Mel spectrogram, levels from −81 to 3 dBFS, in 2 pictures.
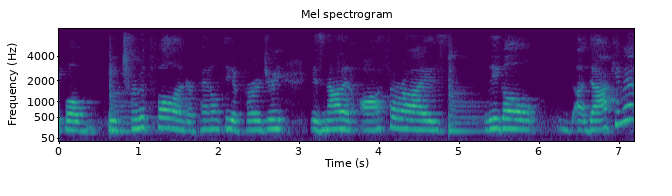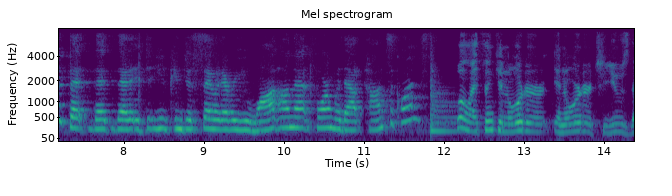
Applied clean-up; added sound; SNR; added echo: none; Drum; 17 dB; none.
